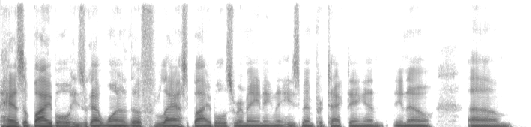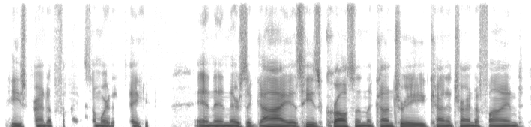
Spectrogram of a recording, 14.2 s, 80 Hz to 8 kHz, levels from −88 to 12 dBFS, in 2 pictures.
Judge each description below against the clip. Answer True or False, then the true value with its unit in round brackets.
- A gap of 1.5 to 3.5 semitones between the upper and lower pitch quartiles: True (3.2 semitones)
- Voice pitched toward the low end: True (85 Hz)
